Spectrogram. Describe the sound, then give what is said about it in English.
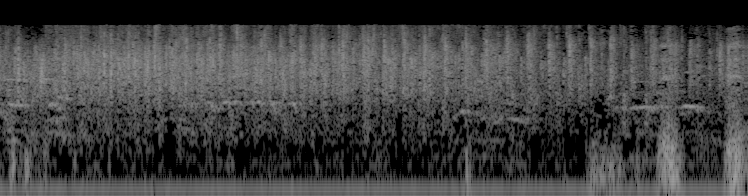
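A large crowd at a sermon claps hands vigorously and continuously with all their might, a dense, steady roar of applause for the whole stretch, with faint voices calling out beneath it. “Clap your hands with all your might.”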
